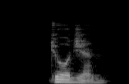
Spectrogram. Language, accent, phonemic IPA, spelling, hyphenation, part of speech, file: English, Australia, /ˈd͡ʒoːd͡ʒən/, Georgian, Georg‧ian, proper noun / noun / adjective, En-au-Georgian.ogg
- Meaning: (proper noun) The language of Georgia, a country in Eastern Europe and Western Asia; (noun) A person or a descendant of a person from Georgia, a country in Eastern Europe and Western Asia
